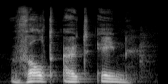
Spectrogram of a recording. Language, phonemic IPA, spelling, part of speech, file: Dutch, /ˈvɑlt œytˈen/, valt uiteen, verb, Nl-valt uiteen.ogg
- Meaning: inflection of uiteenvallen: 1. second/third-person singular present indicative 2. plural imperative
